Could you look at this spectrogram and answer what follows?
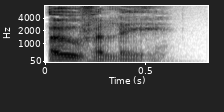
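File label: "overly", British English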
